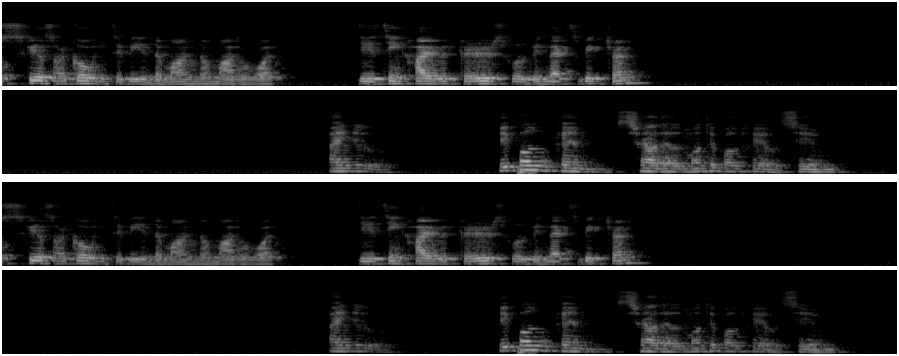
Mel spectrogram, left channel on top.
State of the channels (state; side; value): quieter; right; 3.6 dB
